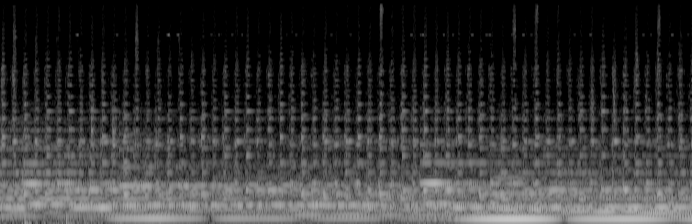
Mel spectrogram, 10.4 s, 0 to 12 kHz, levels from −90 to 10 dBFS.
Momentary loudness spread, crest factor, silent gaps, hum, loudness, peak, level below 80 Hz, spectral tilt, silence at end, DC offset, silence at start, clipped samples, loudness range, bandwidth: 11 LU; 14 dB; none; none; -25 LUFS; -10 dBFS; -40 dBFS; -10 dB/octave; 0 s; under 0.1%; 0 s; under 0.1%; 8 LU; 4.5 kHz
